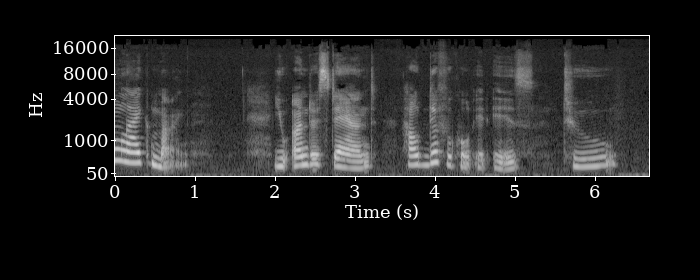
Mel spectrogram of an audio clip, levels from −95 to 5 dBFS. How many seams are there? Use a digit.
0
